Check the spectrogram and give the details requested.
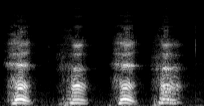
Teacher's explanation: Ha keluar dari aqsa al-halq.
